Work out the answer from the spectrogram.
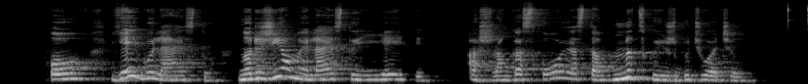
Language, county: Lithuanian, Tauragė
